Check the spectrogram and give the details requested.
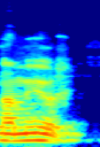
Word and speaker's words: Namur: Yeah, in Flemish we call it Name. Nama. But in English they call it Namur.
